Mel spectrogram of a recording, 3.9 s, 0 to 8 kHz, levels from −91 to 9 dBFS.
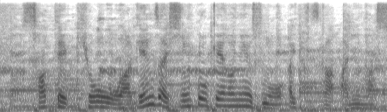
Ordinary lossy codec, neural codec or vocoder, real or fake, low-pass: none; codec, 16 kHz, 8 kbps, FreqCodec, smaller model; fake; 7.2 kHz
